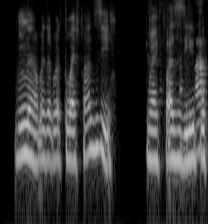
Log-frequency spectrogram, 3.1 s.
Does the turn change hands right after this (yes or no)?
no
